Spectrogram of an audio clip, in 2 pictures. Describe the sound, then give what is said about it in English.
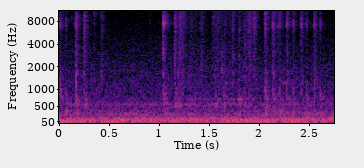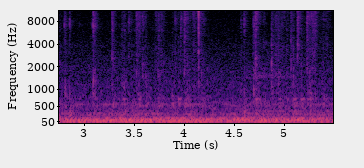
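Typing on a computer keyboard: a steady stream of many quick, light key clicks over a low, constant hum, with no voices. “I'm just going to type something in real quick.”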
